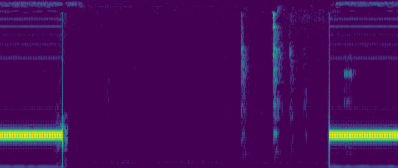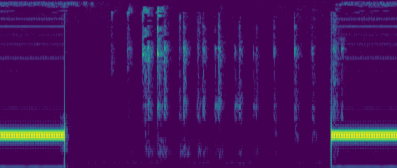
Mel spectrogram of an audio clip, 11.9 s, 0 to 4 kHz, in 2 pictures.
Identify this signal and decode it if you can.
Ringback tone (North America), 440 + 480 Hz.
